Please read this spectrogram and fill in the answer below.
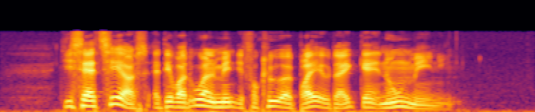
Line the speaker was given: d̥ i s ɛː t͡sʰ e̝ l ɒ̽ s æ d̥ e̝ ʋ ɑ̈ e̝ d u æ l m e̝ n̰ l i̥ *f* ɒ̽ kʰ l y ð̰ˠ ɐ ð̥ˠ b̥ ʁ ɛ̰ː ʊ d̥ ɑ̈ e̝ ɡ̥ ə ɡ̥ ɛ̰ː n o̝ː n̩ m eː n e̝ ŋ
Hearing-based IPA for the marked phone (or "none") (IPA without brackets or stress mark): f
